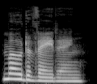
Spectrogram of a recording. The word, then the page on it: motivating: American English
